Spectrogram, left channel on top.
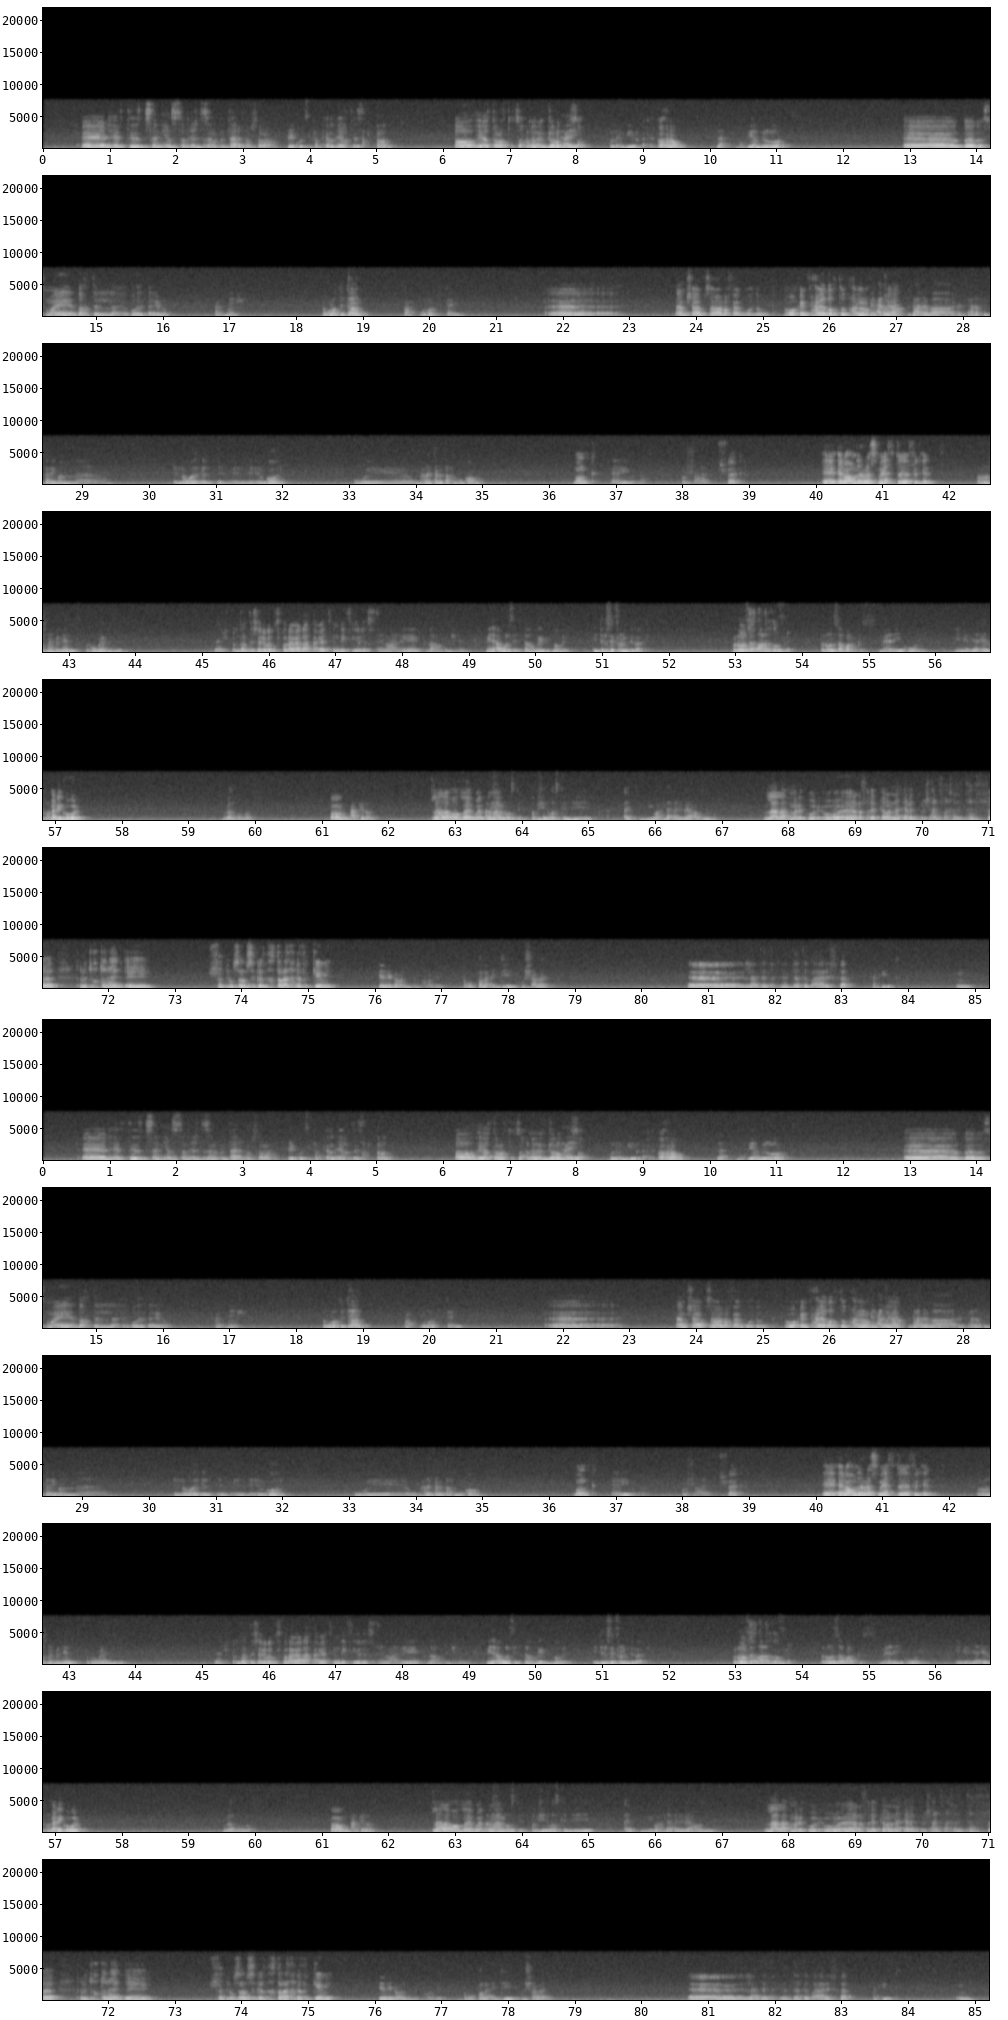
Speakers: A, on the left; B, on the left.
A: آه الهرتز ثانية يا اسطى الهرتز انا كنت عارفها بصراحة
B: الفريكونسي بتاع بتاع
A: كم هرتز
B: التردد
A: اه هي التردد صح
B: طب
A: آه،
B: والامبير
A: التردد
B: بتاع ايه
A: صح
B: والامبير
A: الكهرباء
B: لا ما هو في امبير وات
A: آه ده, ده اسمه ايه ضغط الجهد تقريبا
B: ماشي طب والوات بتاع
A: صح
B: ايه صح والوات بتاع ايه
A: آه لا مش عارف بصراحة رفع الجهد ممكن هو كان في حاجة ضغط وفي حاجة
B: هي
A: رفع
B: في حاجه
A: مش
B: ضغط
A: عارف
B: في حاجه كانت في حاجه فيهم تقريبا آه، اللي هو ال- ال- ال- الجهد و... وفي حاجه تانيه بتاعت المقاومه
A: ممكن
B: تقريبا يعني خش عليا
A: مش فاكر آه، ايه العملة الرسمية في في الهند؟
B: رغم اسمها في الهند الروبيه الهنديه
A: زي الفل. ده انت شكلك بتتفرج على حاجات هندي كتير يا اسطى
B: عيب عليك لا انا ما بحبش الهند مين اول ست تاخد جائزه نوبل اديله صفر من دلوقتي روزا
A: اول ست
B: باركس
A: تاخد
B: روزا باركس ماري كوري ايميليا ايرهارت
A: ماري كوري
B: بجد والله
A: طبعا
B: بجد معاك كده
A: لا لا والله بجد
B: طب
A: انا
B: جين
A: عارف
B: اوستن طب جين اوستن دي دي واحده ادبيه عظيمه
A: لا لا
B: عشرة
A: ماري كوري وانا
B: هنكوري
A: فاكر كمان انها كانت مش عارف اخدتها في كانت اخترعت ايه مش فاكر بصراحة بس كانت اخترعت حاجة في الكيمياء
B: كيميا كمان يا نهار ابيض انت مطلع اديني خش عليا
A: آه... لا ديت اكيد انت هتبقى عارفها
B: اكيد
A: مم،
